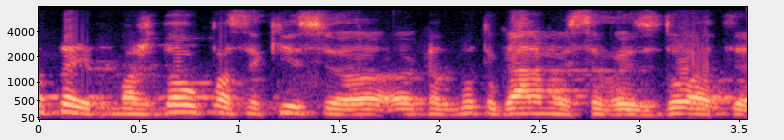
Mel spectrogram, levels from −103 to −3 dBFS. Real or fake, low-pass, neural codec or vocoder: real; 7.2 kHz; none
